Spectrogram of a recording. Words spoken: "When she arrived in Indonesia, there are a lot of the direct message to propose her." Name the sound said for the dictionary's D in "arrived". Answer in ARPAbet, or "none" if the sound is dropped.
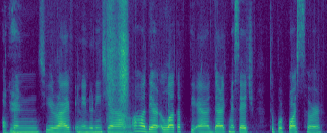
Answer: none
